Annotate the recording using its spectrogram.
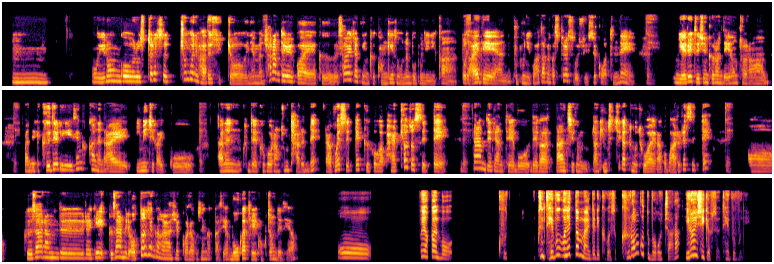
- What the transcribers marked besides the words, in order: tsk; tapping
- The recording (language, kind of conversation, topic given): Korean, advice, 남들이 기대하는 모습과 제 진짜 욕구를 어떻게 조율할 수 있을까요?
